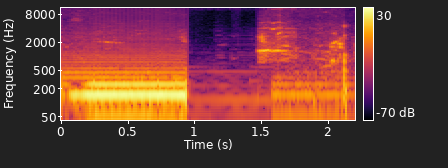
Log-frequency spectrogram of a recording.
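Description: A steady held tone with several even overtones, its pitch unchanging, which cuts off abruptly about a second in. It comes back more faintly for the last half second.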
